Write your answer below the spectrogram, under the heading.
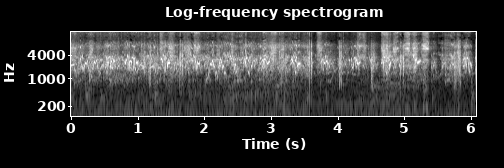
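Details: A group of rare budgerigars keeps up lively overlapping chirping: rapid warbling notes, scratchy squawks and sliding squeaks, loud and steady throughout with small dips, and no voices or music.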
